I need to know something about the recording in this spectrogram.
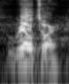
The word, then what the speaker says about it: Realtor: And despite how some bad pronunciators might argue with this, there is no I in Realtor. It's Realtor.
